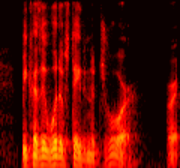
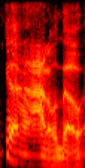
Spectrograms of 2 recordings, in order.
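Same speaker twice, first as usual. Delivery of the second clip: slow, drawn-out mock doubt; petty hesitation; 2 semitones higher, 3 dB louder, slower than usual. Author joking about refusing publishers, slow petty doubt. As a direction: stall like you're playing hard to get. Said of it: "a little part of me that's like".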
